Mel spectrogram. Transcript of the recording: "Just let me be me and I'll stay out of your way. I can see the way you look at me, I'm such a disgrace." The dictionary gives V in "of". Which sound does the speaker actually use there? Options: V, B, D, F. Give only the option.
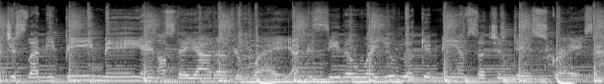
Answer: V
